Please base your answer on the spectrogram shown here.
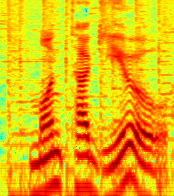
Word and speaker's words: Montague: Narinig ko kanina ang pag-pronounce pala nito ay Montague.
